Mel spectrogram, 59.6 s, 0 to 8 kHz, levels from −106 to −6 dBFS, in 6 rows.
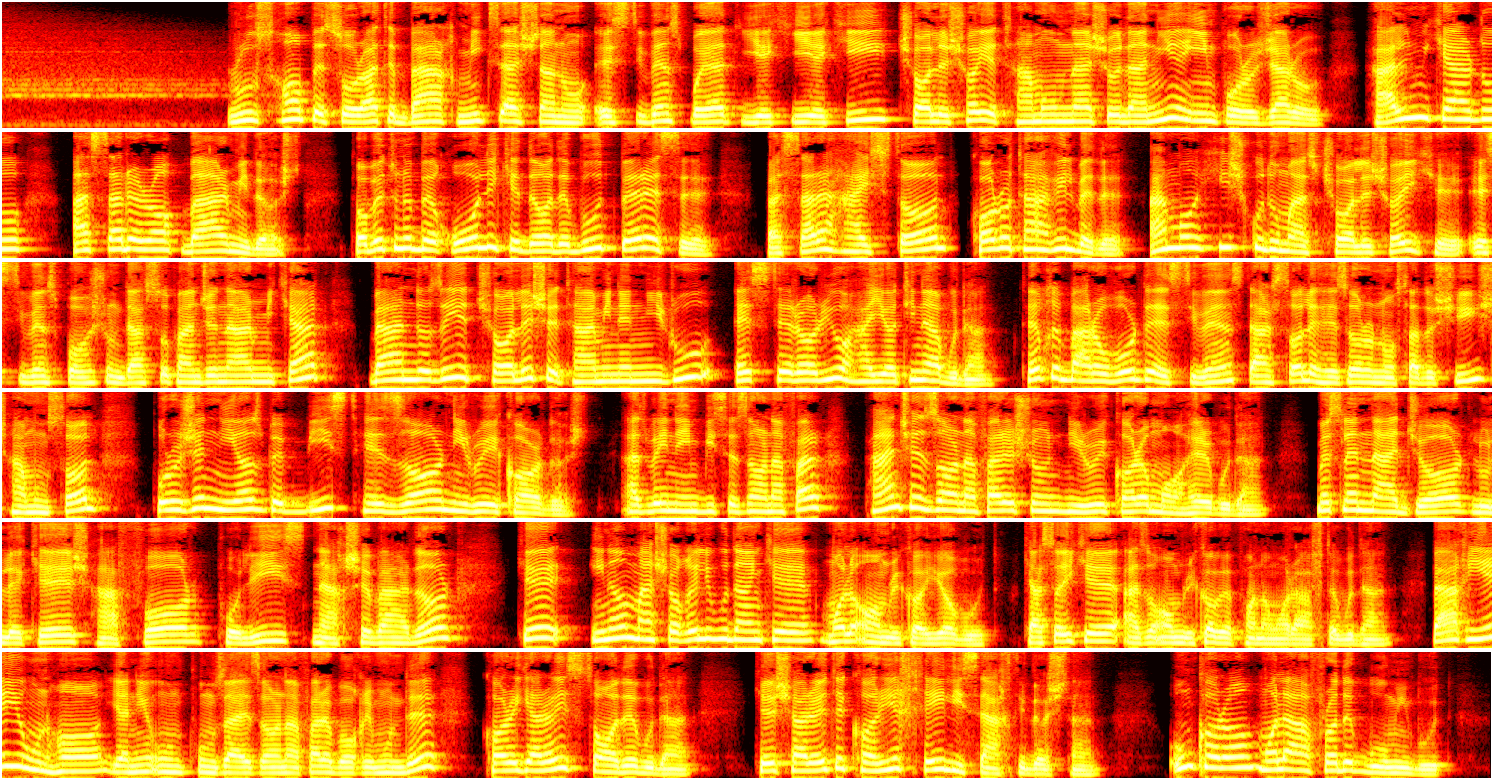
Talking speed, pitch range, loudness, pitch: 140 wpm, 140-205 Hz, -13 LUFS, 165 Hz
